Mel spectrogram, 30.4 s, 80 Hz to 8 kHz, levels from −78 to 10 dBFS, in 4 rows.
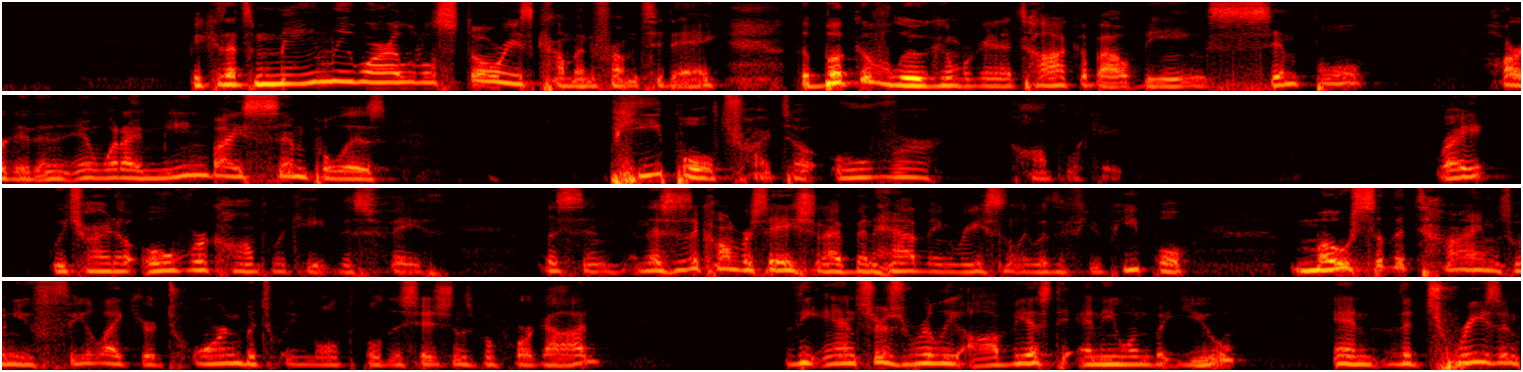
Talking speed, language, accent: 165 wpm, English, American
